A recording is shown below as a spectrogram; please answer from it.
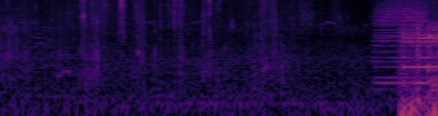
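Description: Near silence with a few faint, scattered clicks and knocks, and a slightly sharper one right at the start. Music with steady pitched notes fades in just before the end.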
